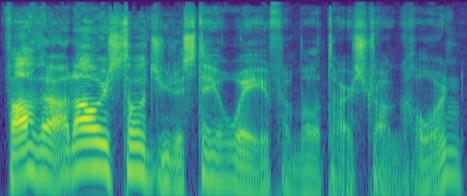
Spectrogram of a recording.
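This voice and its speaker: A hoarse man in his thirties with a sore throat, streaming a game and reading its story text aloud in a deeper storyteller voice. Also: big pitch swings, moderate pace, dry recording, clean studio sound. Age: 30s. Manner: drops into a deep storyteller voice for the narration.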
